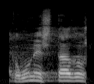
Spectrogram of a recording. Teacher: La O de como fue omitida al encontrarse con la U.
